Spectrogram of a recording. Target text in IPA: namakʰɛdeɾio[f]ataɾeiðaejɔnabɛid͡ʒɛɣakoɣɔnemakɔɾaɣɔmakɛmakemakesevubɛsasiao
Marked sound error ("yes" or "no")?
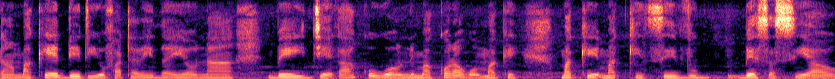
no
